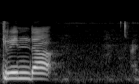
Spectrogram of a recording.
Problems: constant background noise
